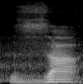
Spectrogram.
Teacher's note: 2 பற்களையும் மேல் முன்பல் கீழ் முன்பல்லை ஒட்டி ஜா என்று கூற வேண்டும். ஆங்கிலத்திலே இசட், ஜீப்ரா என்று உச்சரிப்பது போன்று.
